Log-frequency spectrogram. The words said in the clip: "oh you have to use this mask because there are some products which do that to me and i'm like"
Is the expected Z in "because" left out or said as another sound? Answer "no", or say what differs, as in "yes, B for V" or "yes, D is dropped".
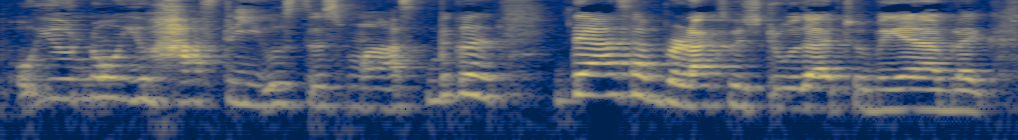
no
